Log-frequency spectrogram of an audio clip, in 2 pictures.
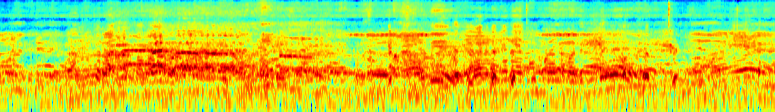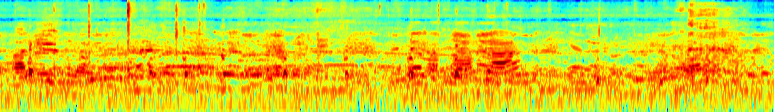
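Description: Country roosters crow amid a busy Saturday country-chicken market, their calls rising over constant crowd chatter and bargaining voices, with clucking fowl nearby.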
